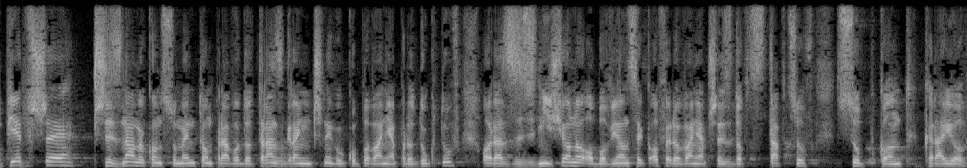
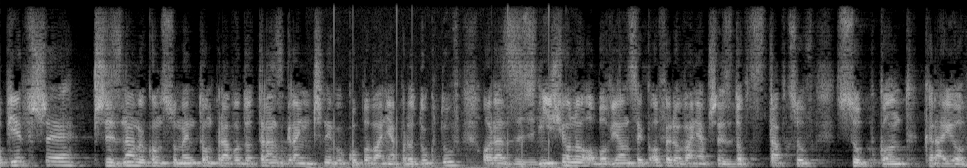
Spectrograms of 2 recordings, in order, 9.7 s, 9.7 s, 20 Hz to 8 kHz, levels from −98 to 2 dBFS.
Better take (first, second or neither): first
